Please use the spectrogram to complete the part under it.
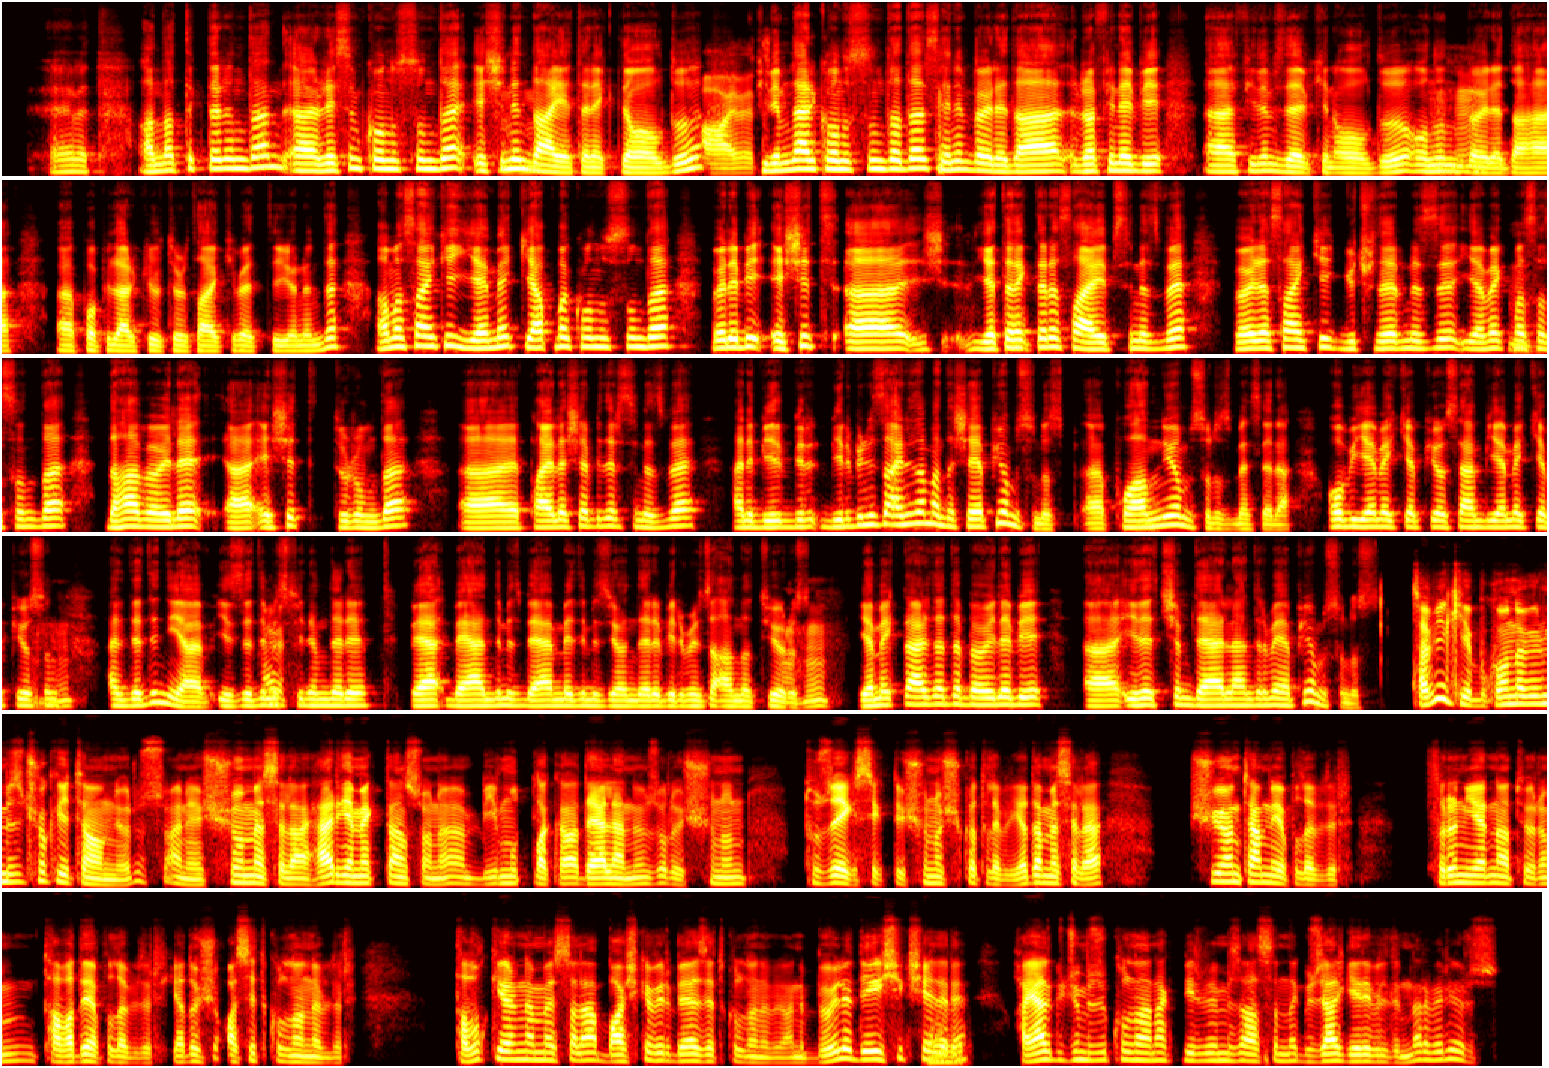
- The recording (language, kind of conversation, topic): Turkish, podcast, Yeni bir hobiye zaman ayırmayı nasıl planlarsın?
- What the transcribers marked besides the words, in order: unintelligible speech; unintelligible speech; unintelligible speech; other background noise; tapping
